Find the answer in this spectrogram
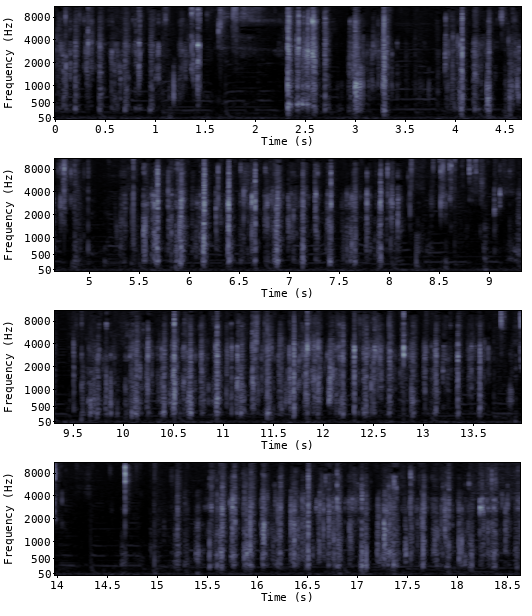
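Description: Close-miked chewing of saucy mushrooms: fast, wet crunching and smacking mouth clicks in runs of a few seconds, with brief pauses between mouthfuls.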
